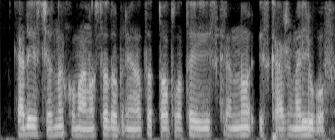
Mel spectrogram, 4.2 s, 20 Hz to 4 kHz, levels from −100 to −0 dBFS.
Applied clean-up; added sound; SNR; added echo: neural mask model Resemble Enhance denoiser.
